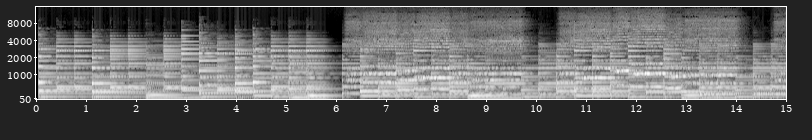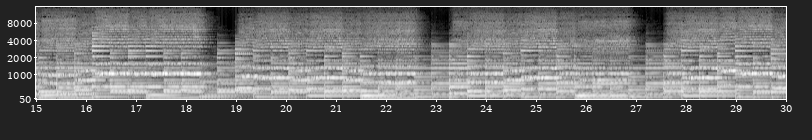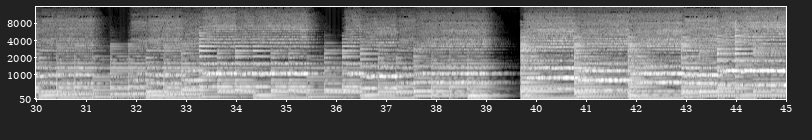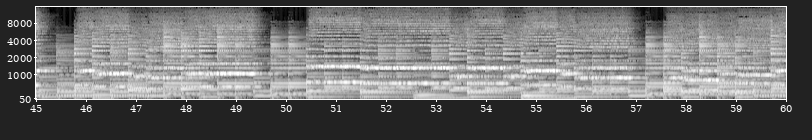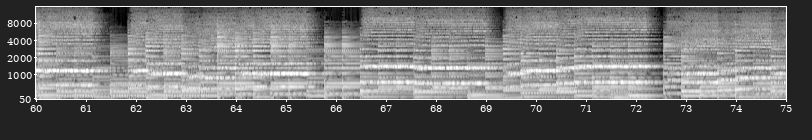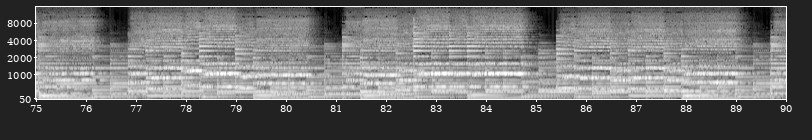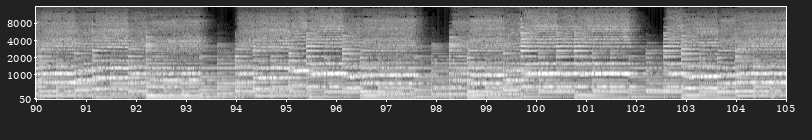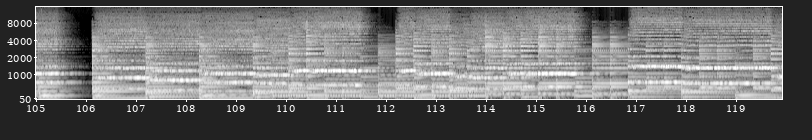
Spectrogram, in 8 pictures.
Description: Voice
3/4 (View more 3/4 Music)
F major (Sounding Pitch) (View more F major Music for Voice )
One in a bar =c.168
Traditional (View more Traditional Voice Music)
